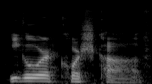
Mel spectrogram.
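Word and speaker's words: Egor Korshkov: How do you spell it even? What is his name? EGORKORSHKOV. Igor Korshkov.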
